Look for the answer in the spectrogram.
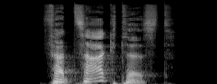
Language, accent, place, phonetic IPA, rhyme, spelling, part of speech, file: German, Germany, Berlin, [fɛɐ̯ˈt͡saːktəst], -aːktəst, verzagtest, verb, De-verzagtest.ogg
- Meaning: inflection of verzagen: 1. second-person singular preterite 2. second-person singular subjunctive II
